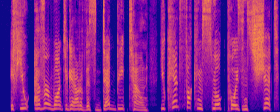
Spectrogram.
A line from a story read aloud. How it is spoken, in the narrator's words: said through clenched teeth, anger boiling inside of me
